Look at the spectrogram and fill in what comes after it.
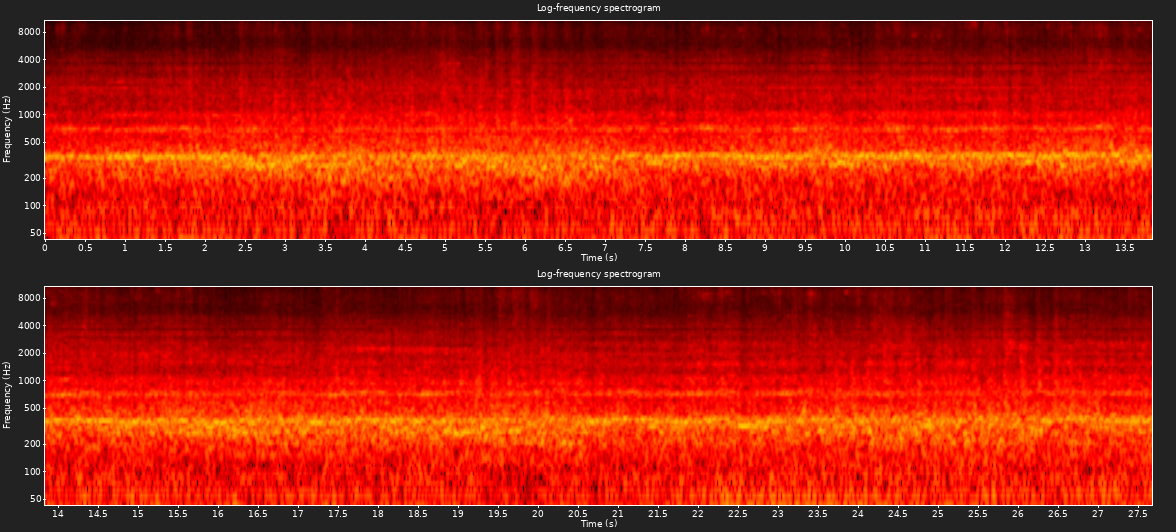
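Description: Empty coal cars of a CSX freight train rolling past close by: steel wheels on rail make a steady, loud rumble. A constant humming tone runs through it.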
